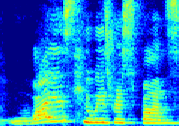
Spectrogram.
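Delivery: ordinary delivery, nothing marked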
